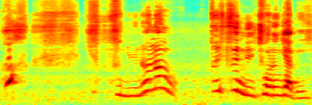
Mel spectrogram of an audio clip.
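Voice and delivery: put-on worked-up girl ranting in outrage; angry Simran. Simran fuming over clothes thrown on the floor, angry.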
